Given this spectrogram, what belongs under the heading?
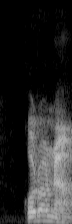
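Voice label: "korona", Malay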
